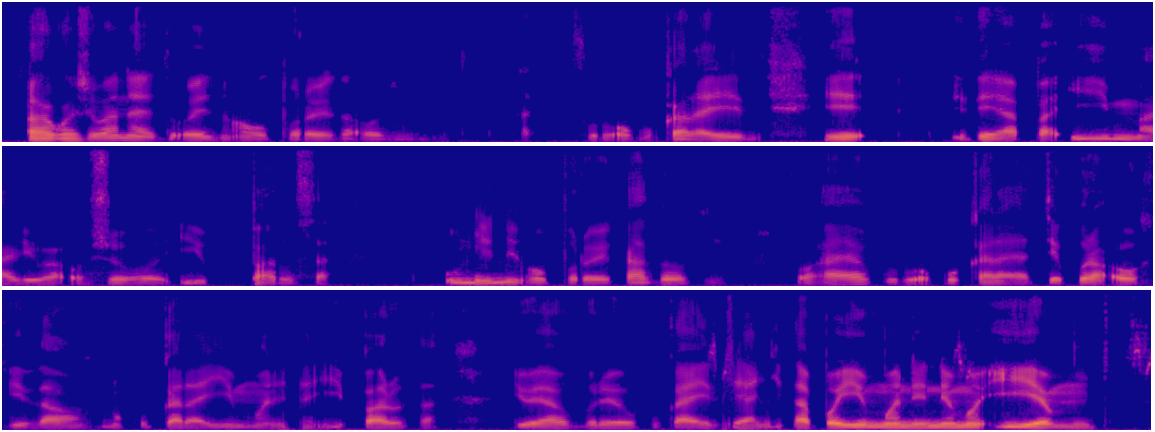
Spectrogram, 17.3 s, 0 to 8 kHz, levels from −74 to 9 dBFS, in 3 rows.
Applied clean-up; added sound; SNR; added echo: neural diffusion model UNIVERSE++.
